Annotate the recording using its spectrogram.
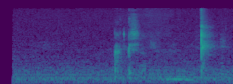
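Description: Quiet room tone with a brief whisper of a few short hissy syllables a little after a second in.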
